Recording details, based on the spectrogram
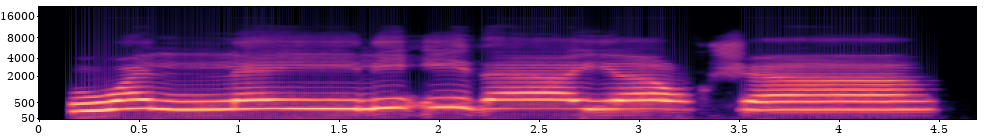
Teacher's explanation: ذال نرمی سے ادا ہوگا، سیٹی یا بزنگ ساؤنڈ نہیں آنی چاہیے، یہ والی ساؤنڈ نہیں ہوگی.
